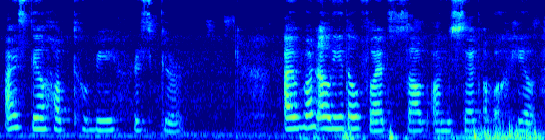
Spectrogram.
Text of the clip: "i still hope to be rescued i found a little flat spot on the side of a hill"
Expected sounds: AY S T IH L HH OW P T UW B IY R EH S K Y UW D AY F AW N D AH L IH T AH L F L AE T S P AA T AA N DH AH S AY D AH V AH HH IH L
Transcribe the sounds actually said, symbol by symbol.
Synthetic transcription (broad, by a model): AY S T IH L HH OW P T UW B IY R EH S K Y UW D AY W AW N AH L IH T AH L F L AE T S AA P AA N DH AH S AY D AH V AH HH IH L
